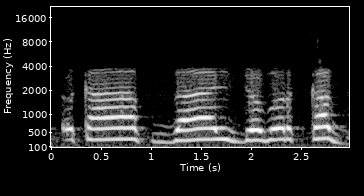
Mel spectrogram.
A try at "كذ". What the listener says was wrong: ذال is recite properly. کاف ذال زبر کذ.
